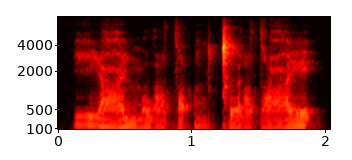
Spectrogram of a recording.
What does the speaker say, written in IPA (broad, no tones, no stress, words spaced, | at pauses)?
ɦi ʕimowetˤʊ ʔɔ̤ ǀʊɾodˤe ʕe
